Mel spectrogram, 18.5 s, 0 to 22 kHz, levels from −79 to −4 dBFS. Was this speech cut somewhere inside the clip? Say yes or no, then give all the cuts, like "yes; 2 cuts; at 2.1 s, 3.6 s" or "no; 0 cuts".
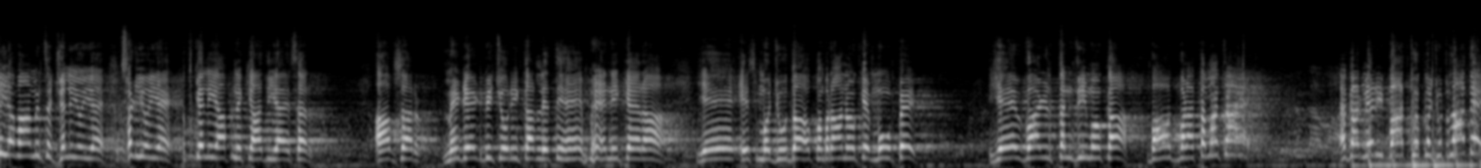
no; 0 cuts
